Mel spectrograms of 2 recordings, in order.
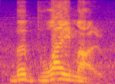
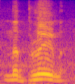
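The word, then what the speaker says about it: Mbeumo: Mbuemo. I've been pronouncing it Mbloom. What can I say?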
